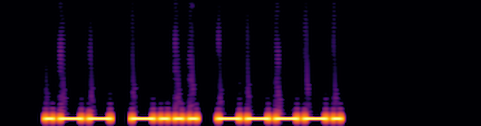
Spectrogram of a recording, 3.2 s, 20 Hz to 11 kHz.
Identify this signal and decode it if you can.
Morse code, heard as a keyed tone, about 25 wpm, 700 Hz. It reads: WB9
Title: USA Call Sign Prefixes - Repeated 2x - 25wpm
